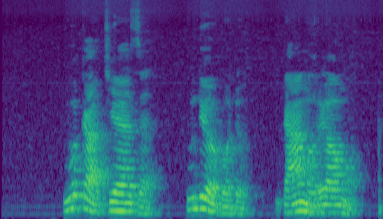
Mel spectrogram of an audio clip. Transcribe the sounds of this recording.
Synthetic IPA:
ŋʷʊ˦ka˨a˨t͡ʃi˦e˦ze˨ | n̩˦dɪ˦o˨bo˨do˨ | ɡa˨a˦ŋʊ˨ɾɪ˦ɔ˦ŋʊ̰˨

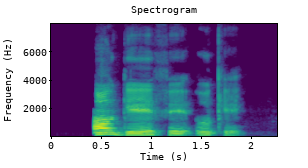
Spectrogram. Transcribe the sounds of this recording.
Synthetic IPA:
ɔ˦ɡe˨e˦fe˨o˦kʰḛ˨

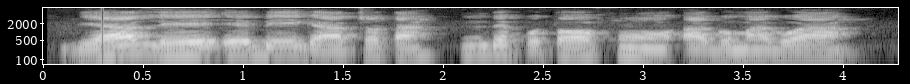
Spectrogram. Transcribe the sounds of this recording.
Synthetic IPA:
bja˦le˨˦e˦be˦ɡa˨a˨t͡ʃɔ˦ta˦n̩˦dɪ˦pʊ˨tɔ˦fʊ˦ʊ˦ʔa˦ɡʊ˨ma˦ɡʊ˦a˦ɦʊ˨

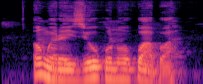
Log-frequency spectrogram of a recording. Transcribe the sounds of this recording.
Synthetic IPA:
o˦ŋʷe˨ɾe˨i˨zi˨ʊ˦kʷʊ˦nʊ˦kʷʊ˦a˨bʊ˨a˦

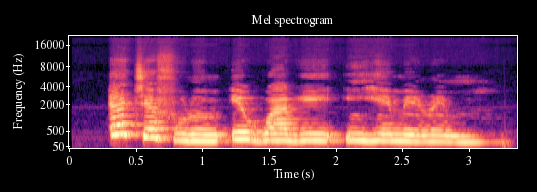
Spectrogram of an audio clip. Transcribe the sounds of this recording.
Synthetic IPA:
e˦t͡ʃe˦fu˨ɾu˨m̩˦ɪ˦ɡʷa˦ɡɪ˦i˦ɦe˦me˨ɾe˦m̩˦

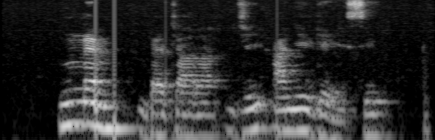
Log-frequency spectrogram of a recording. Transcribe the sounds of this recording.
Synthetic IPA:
n̩˦ne˦m̩˦be˨t͡ʃa˨ɾa˨d͡ʒi˦a˦ɲɪ˦ɡe˨e˨si˦

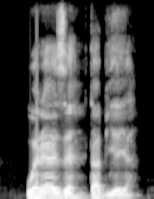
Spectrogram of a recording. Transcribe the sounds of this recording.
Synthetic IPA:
we˨ɾe˦ze˦ta˦bi˨e˦ja˦

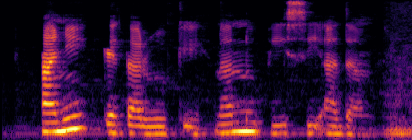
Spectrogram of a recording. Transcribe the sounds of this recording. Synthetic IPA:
a˨ɲɪ˦ke˨ta˨ɾo˨ke˨na˨n̩˦nu˦pi˨i˦si˦a˦da˨m̩˨

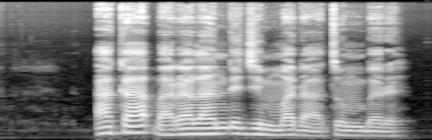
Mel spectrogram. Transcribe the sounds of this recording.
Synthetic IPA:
a˦ka˦a˦k͡pa˨ɾa˦la˦n̩˦dɪ˦d͡ʒi˦m̩˨ma˦da˨a˨tʊ˦m̩˦ɡ͡be˦ɾe˦

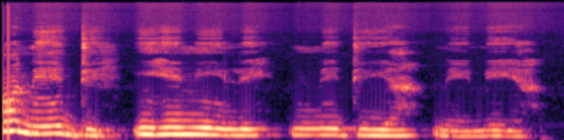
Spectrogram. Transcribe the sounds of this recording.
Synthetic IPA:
ɔ˦ne˨˦dɪ˨i˦ɦe˦niː˦le˦n̩˦ne˦dɪ˦ja˦ne˨me˦ja˦

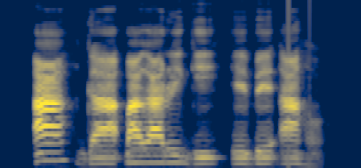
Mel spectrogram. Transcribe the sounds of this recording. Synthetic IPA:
a˦ɡa˨a˨k͡pa˦ɣa˦ɾɪ˦ɡɪ˦e˦be˦ʔa˦ɦʊ̰˨

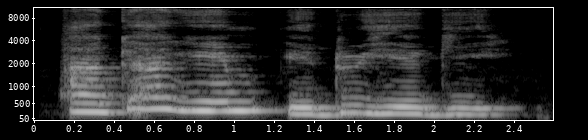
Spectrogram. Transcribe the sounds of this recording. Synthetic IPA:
a˨ɡa˦ɣɪ˦m̩˦e˨du˦i˦ɦe˦ɡɪ˦

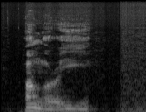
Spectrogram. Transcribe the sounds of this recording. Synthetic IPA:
ɔ˦ŋɔ˨ɾɔ˨i˦ji˦

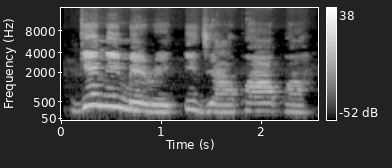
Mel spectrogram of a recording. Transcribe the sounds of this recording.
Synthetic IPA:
ɡɪ˦ni˦me˨ɾe˨i˦d͡ʒi˨a˨kʷa˦a˦kʷa˦

